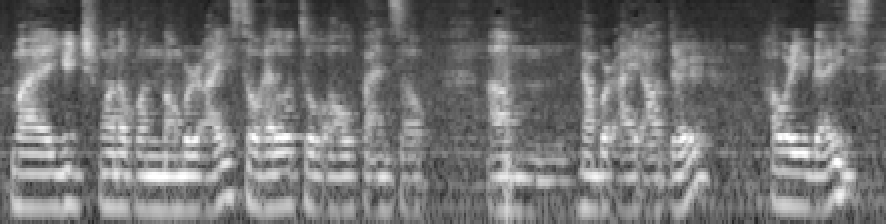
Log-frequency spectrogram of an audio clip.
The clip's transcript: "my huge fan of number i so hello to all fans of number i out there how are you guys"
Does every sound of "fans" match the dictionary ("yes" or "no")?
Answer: no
